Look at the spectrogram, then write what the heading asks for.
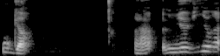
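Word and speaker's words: hygge: Autre livre qui a rejoint ma palle, alors rien à voir, enfin vous allez me dire, il s'agit de le livre du Haïgi, prononcé Ouga.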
